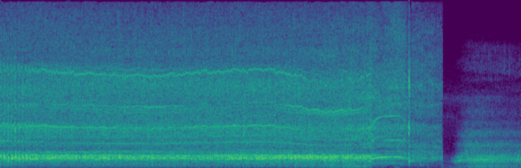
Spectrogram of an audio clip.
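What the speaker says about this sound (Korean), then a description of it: "지금부터는 이게 장작을 만드는 과정을 한번 잘라보도록 하겠습니다" A small electric chainsaw cuts firewood with a loud, steady, high-pitched motor whine. The pitch sags near the end as the chain bites, then the sound cuts off abruptly, with no talking.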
